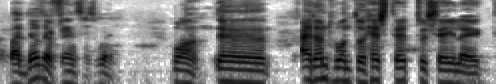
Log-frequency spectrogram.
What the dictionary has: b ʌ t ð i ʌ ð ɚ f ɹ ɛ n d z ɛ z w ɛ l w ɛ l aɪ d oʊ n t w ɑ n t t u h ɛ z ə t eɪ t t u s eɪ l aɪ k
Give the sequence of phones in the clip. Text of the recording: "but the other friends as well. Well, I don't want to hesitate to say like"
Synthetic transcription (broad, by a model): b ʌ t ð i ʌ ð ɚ f ɹ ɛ n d s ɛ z w ɛ l w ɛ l aɪ d oʊ n t w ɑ n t t u h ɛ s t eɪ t t u s eɪ l aɪ k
